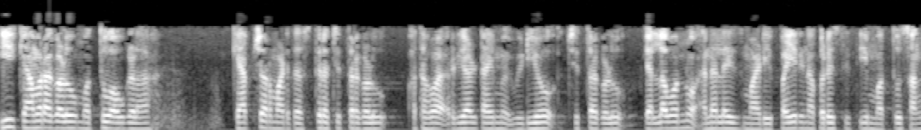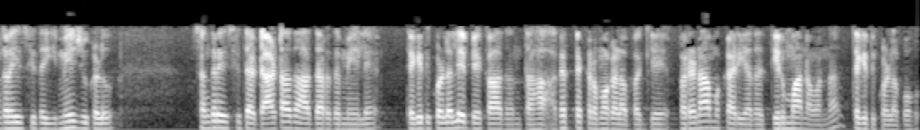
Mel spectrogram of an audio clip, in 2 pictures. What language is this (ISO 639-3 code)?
kan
